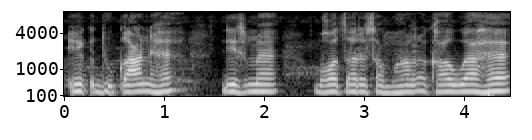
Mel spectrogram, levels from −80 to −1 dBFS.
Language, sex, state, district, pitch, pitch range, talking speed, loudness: Hindi, male, Jharkhand, Deoghar, 195 Hz, 190-200 Hz, 135 wpm, -18 LUFS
